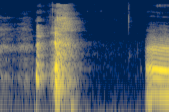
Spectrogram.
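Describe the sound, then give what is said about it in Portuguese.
A single loud sneeze from a woman with a sharp intake and explosive burst, followed by a moment of silence before a voice starts speaking. “Acho que vou espirrar.”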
